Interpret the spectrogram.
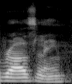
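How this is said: The name is said with an Italian pronunciation. "Na Itália todo mundo me chama de"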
